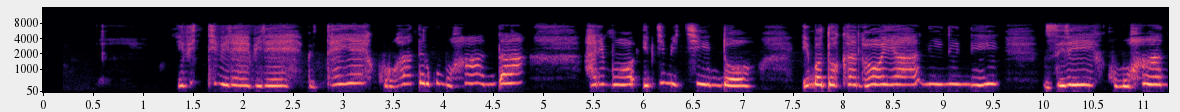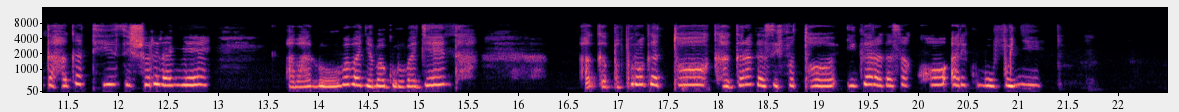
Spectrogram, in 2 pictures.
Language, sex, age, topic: Kinyarwanda, female, 36-49, government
